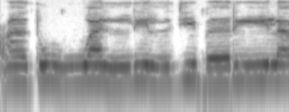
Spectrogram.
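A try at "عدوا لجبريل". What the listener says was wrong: Di Jibril, tidak ada lam tambahan. Adu wali Jibril.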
